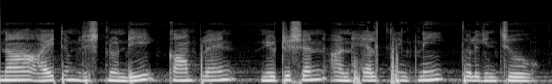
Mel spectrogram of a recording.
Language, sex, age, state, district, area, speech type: Telugu, female, 60+, Andhra Pradesh, Sri Balaji, urban, read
